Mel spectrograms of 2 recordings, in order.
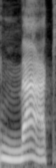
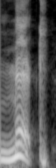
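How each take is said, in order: First: The vowel sounds like the one in 'cat'. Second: The vowel sounds like the one in 'sit'. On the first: The speaker calls it wrong. "you don't say Mac" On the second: The speaker calls it right. "you say Mick"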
